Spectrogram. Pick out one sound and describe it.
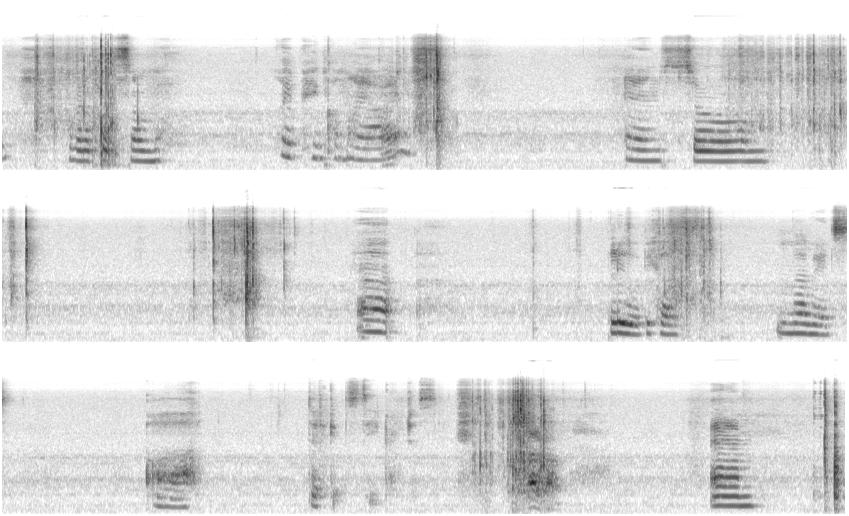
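A woman talks close to the microphone in short bursts.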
